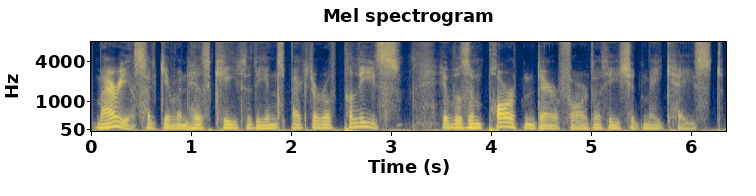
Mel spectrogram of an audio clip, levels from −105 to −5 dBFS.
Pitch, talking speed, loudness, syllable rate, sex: 105 Hz, 180 wpm, -20 LUFS, 5.4 syllables/s, male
